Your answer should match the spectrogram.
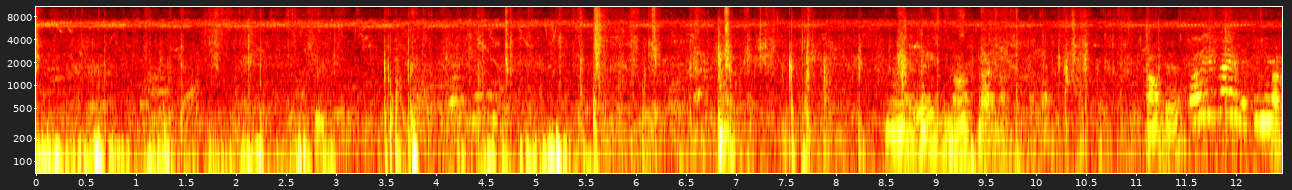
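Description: Steady high-pitched drone of insects, with scattered clicks and footsteps of someone walking. Faint voices are heard in the second half.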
